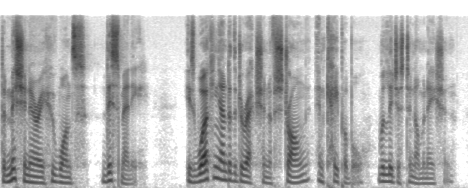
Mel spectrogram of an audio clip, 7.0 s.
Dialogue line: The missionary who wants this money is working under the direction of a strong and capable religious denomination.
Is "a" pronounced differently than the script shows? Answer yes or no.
yes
